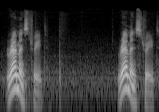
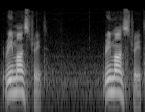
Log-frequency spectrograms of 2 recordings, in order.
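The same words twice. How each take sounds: First: "remonstrate" slowly as REM-ən-strate, stress first; British pronunciation. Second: "remonstrate" slowly as ri-MON-strate, stress second; American pronunciation. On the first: Teacher repeats the British form for students, British pronunciation. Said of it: "再来一遍". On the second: Teacher reads the American form for students, American pronunciation. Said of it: "在美式发音读一下". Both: Shown as a demonstration.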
